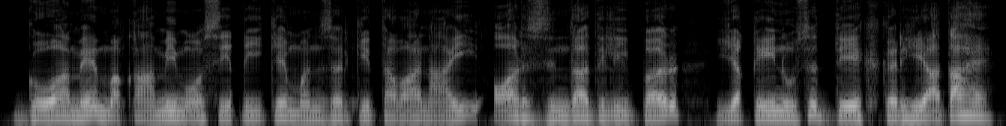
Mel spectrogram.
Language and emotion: Urdu, surprised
